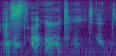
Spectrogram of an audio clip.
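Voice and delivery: squirm and brush it off quietly; defensive downplaying. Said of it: "And I'm like".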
